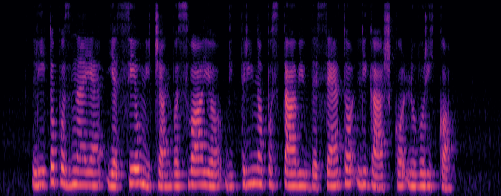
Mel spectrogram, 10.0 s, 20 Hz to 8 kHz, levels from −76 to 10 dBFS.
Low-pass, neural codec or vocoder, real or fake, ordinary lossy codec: none; none; real; none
